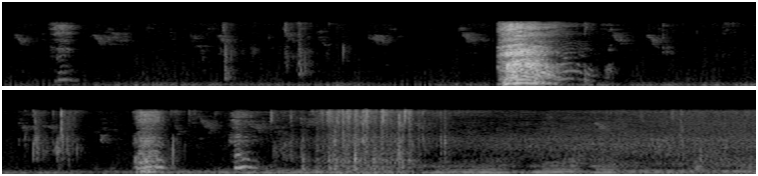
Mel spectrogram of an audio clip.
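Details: Nine-year-old Central Asian Shepherd Dog (alabai) with an unexplained cough that comes with vomiting. One harsh, explosive cough bursts out about five seconds in, then weaker raspy sounds follow over low rustling indoor noise.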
